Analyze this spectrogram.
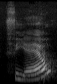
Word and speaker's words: fiel: Fiel, fiéis. Cruel, cruéis. E a palavrinha fiel é um oxítono, é uma palavrinha oxítona. Também a última sílaba é a mais forte, né?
